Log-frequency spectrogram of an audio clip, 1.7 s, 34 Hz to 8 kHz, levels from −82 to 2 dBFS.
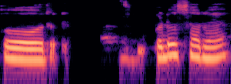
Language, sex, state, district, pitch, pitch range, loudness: Rajasthani, female, Rajasthan, Churu, 190 Hz, 175-215 Hz, -16 LUFS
